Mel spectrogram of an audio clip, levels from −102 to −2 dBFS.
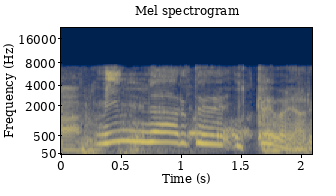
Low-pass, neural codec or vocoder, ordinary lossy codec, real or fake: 7.2 kHz; codec, 16 kHz, 16 kbps, FunCodec, trained on LibriTTS, 50 frames a second; none; fake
